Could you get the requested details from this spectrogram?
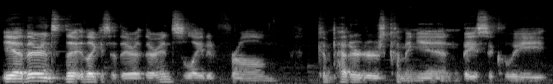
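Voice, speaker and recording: Man, guest, casual chat, lowish voice, halting speech, faint music behind. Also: fairly bright tone, low-quality recording. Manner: hesitant, restarts, dry quips.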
